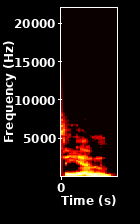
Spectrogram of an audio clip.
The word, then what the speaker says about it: cin: that's pronounced C out this thing that says CIN CIN that's usually pronounced CN and some of these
